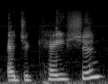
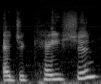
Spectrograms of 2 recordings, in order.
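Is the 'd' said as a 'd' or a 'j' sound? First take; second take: j; j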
